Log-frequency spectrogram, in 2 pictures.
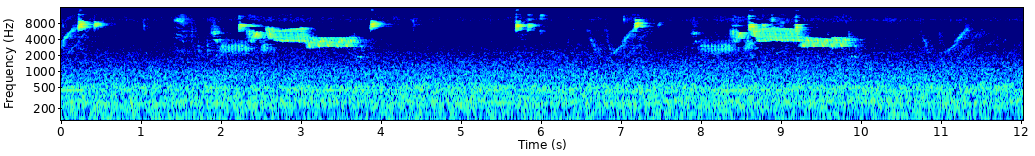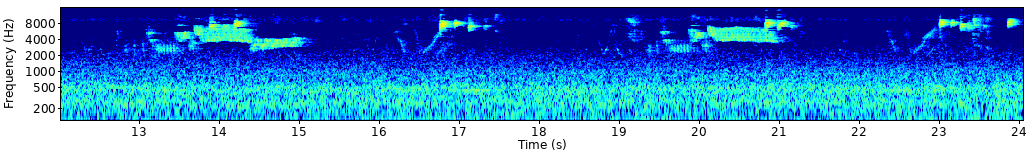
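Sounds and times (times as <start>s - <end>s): high-pitched birdsong: 0.0s - 0.6s, 1.4s - 4.1s, 5.6s - 10.0s, 12.3s - 15.2s, 15.9s - 17.6s, 18.6s - 24.0s
faint outdoor background: 0.0s - 24.0s.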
